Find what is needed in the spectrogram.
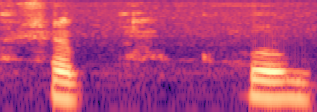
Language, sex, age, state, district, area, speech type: Hindi, male, 45-60, Uttar Pradesh, Lucknow, rural, spontaneous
